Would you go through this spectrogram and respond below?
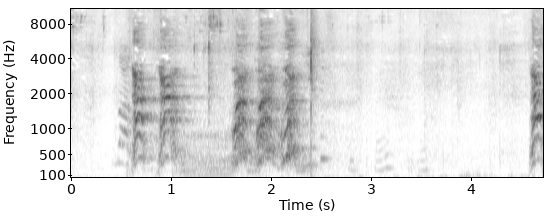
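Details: Chippiparai puppy, 45 days old and described as aggressive. It gives bursts of high, harsh yapping barks in quick clusters, a pause with faint rustling, then one more yap at the end.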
